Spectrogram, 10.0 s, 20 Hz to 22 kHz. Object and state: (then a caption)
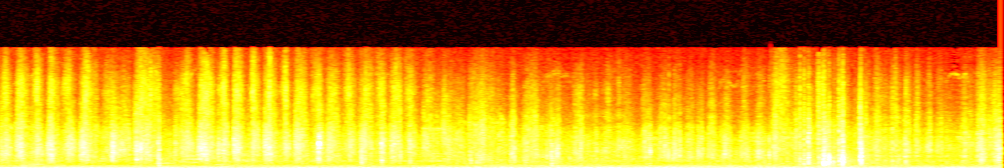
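Steel car wheel being scrubbed. A gloved hand scrubs the rim face and lug area of a foam-covered, pressed-steel wheel with round vent holes, mounted on a 1993 Honda Civic Hatchback, using a small detailing brush through wet foam. Quick, repeated bristle strokes make a bright, hissy scrubbing sound over a steady low hum, with a few sharper scratches standing out.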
